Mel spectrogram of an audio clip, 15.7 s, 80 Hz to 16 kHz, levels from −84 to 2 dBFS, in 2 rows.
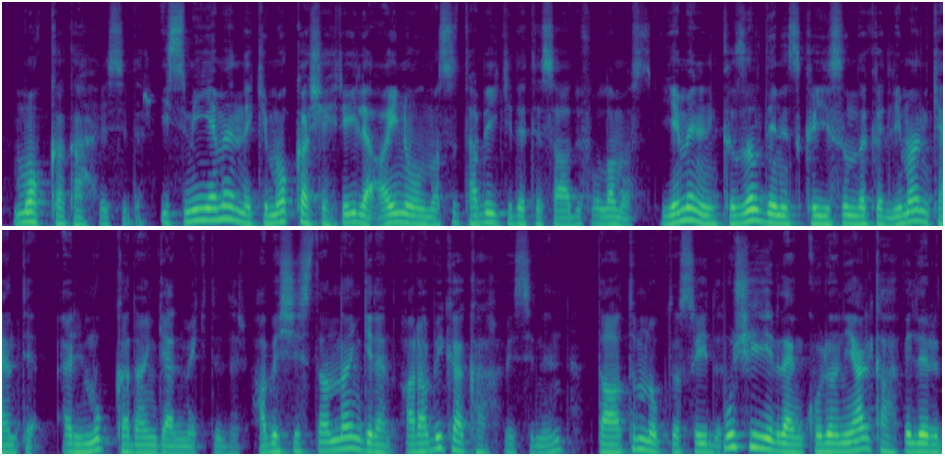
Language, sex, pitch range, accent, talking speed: Turkish, male, 125-145 Hz, native, 120 wpm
